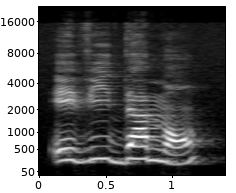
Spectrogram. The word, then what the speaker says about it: évidemment: Mais on le prononce de la même façon. Exemple, constant, ANT pour l'adjectif, l'adverbe constamment, constantly. Courant, ANT, couramment, A2MENT, fluently. Différent, ENT, différemment, differently. Évident, ENT, évidemment, obviously.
